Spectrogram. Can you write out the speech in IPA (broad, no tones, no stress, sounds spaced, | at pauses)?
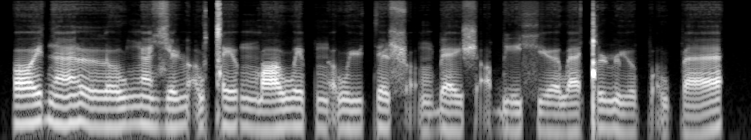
ɔ ɪ̯ d æ̃ lː o w ŋ æ̃ ʑ e ɳ ɑ̰ w ǀ e ʊ̯ ŋ͡m ɑ w e p n ɔ̰ w y t̪ e ʂ ɔ̰ ŋ ɓ ɛ ɪ̯ ʃ ɑ̰ ɓ i xʲ ø ə̯ w æ ǃ ʉ ɳ y ʊ̯ p ɔ̰ w p æ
